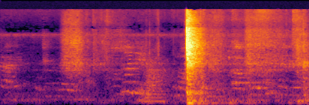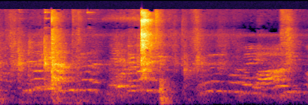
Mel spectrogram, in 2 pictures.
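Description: Wardrobe cabinet doors being opened and shut, with a sharp knock about two and a half seconds in, the loudest sound, and another knock about six seconds in.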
